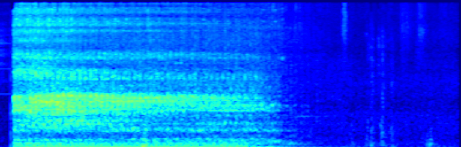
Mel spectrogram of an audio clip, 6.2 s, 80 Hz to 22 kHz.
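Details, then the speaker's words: 2008 Citroën C6 2.2 HDi diesel after replacing the faulty inlet throttle unit (EGR butterfly) and erasing the codes: smooth, even note with no knocks, whistling as expected, then winding cleanly to a stop. Normal running. "But now it sounds like it should, and it should be whistling like this for, I don't know, a minute or so, and then it should shut off with a distinctive ticking sound."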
